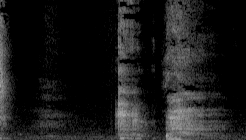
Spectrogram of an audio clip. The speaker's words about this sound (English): I'm gonna sneeze.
